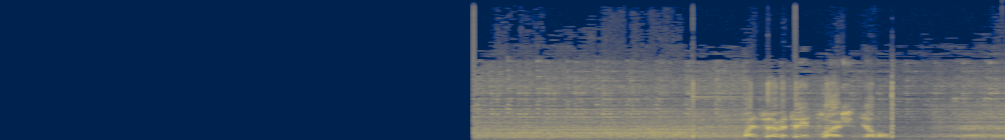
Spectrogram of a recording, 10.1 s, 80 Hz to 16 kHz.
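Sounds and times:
approaching train drone: 0:04.8 - 0:10.0.

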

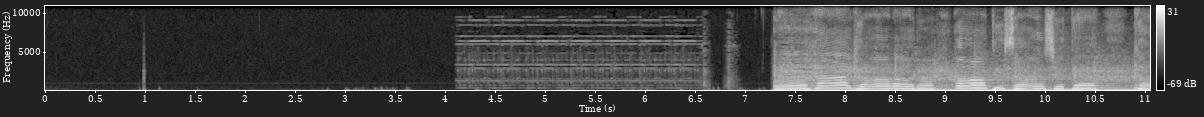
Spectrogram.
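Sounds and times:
bright ringing electronic tone: 0:04.1 - 0:06.7.

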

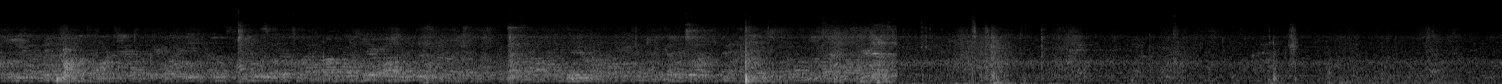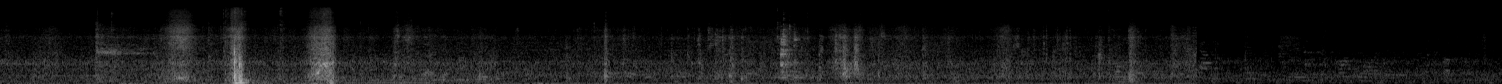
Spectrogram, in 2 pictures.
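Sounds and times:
bags thudding: 0:17.2 - 0:18.4.

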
